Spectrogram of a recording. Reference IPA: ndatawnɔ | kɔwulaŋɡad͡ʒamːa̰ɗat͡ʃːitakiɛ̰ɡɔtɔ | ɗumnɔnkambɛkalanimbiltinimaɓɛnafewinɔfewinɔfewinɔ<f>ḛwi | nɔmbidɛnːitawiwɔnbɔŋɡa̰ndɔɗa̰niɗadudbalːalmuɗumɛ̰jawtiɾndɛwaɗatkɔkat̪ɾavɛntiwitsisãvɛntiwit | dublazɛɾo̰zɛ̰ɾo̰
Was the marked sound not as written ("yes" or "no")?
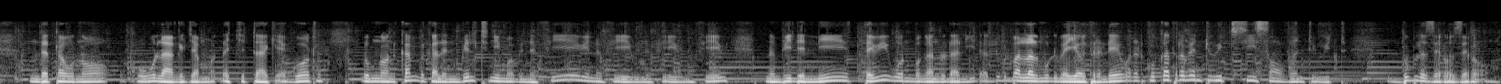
no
